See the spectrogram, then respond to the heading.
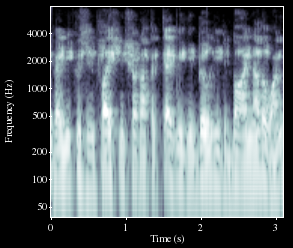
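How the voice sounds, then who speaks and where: With an Australian accent, a man is talking. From Australia, Melbourne, migrant family. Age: 60s. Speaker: property investor and company executive. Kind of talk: interview. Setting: video call.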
